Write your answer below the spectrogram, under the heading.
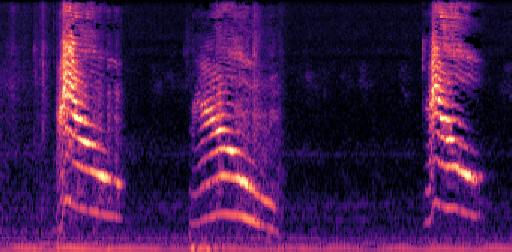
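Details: Grey parrot (Psittacus erithacus), mimicked meow.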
